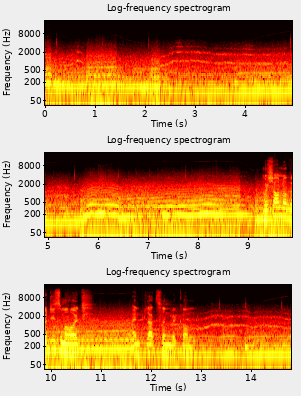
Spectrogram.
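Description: A small car engine hums and revs steadily.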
